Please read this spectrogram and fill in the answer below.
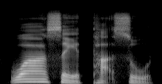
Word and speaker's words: วาเสฏฐสูตร: มี ชื่อ ว่า วาเศษฐูตร คำ นี้ อ่าน ว่า วาเศษฐูตร ซึ่ง มา จาก นาม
